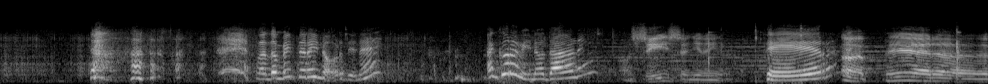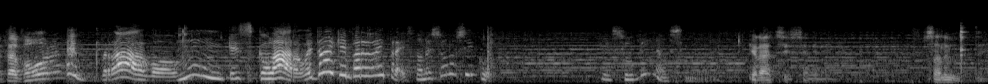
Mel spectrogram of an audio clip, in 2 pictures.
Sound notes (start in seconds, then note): 0.9 chuckles; 2.0 speaking in italian; 5.3 music continues playing; 11.4 speaking in italian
